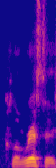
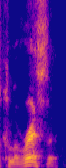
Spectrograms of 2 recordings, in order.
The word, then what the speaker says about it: Claressa: know what i'm saying she don't like when y'all say her name clarissa she's like a clarissa the wrestler she's not checking people she be like yo it's claressa i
